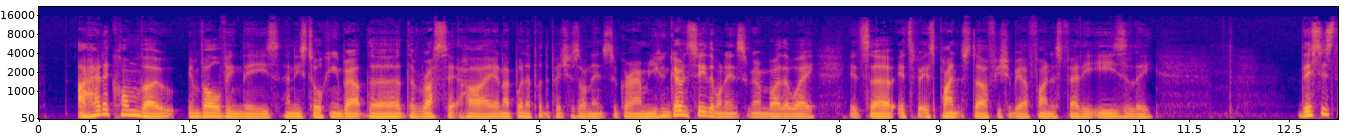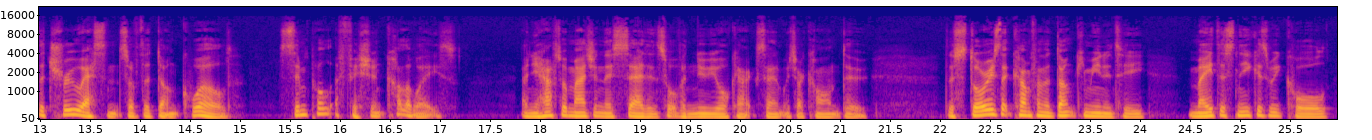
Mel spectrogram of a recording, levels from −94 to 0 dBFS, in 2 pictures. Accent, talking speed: British, 210 wpm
